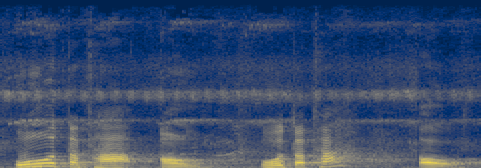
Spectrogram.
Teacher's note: ओ तथा औ का उच्चारण स्थान क्या होता है? कंठ ओष्ठ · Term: कंठोष्ठ्य वर्ण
